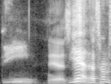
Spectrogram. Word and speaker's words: Din: get it but like d-i-n okay well his name is pronounced Dean yes yeah that's what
